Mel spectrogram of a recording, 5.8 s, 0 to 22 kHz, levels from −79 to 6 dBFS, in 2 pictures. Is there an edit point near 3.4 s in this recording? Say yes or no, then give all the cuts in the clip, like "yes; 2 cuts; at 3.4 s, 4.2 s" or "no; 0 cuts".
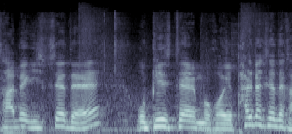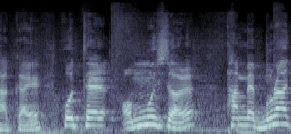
yes; 1 cut; at 3.4 s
